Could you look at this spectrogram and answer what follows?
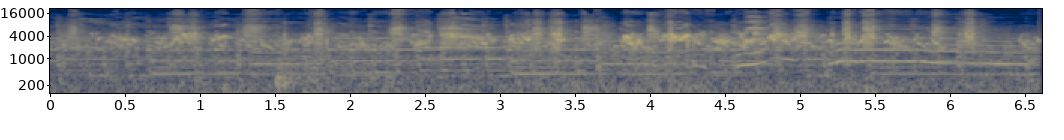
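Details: Happy budgerigar chirping: busy, warbling high chirps and twittering notes in quick irregular bursts over steady music with sustained tones throughout.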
